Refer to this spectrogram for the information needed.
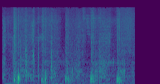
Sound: footsteps

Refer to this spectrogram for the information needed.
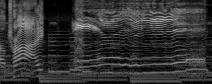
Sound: groaning

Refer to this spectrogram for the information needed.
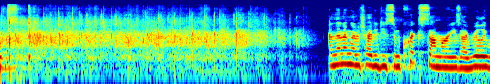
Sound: applause

